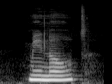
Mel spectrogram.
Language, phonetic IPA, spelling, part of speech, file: Czech, [ˈmɪnou̯t], minout, verb, Cs-minout.ogg
- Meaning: 1. to miss (to fail to hit) 2. to miss (to be late) 3. to pass (of time, event etc)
